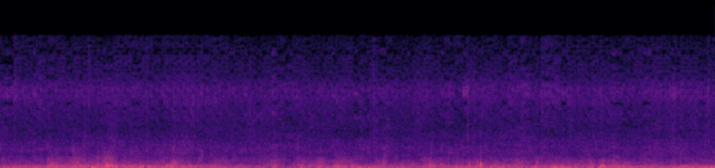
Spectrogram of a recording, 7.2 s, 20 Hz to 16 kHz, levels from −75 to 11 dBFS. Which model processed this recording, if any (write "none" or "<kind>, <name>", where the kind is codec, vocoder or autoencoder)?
codec, SNAC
